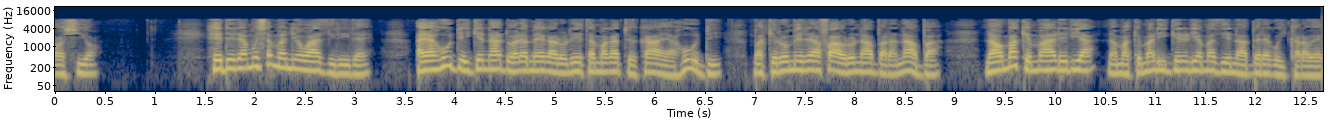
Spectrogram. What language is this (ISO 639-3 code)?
kik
